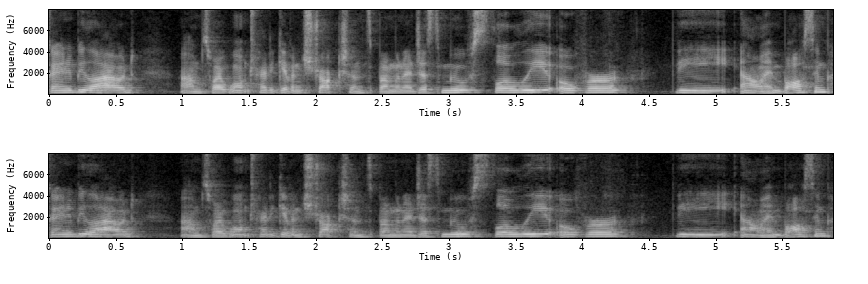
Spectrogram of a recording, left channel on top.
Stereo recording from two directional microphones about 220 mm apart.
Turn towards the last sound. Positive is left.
turn(degrees=50)  # may be behind; listen again after turning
